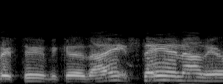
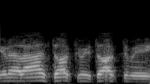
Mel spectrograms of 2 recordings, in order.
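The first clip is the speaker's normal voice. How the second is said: ordinary delivery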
